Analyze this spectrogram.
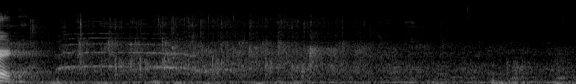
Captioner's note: audience claps and cheers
